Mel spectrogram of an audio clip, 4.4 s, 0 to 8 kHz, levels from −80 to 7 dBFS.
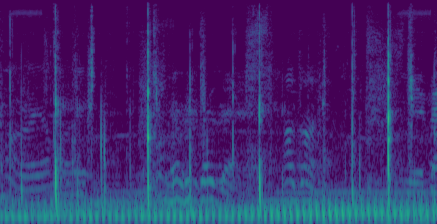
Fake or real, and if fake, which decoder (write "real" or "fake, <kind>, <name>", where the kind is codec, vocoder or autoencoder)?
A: real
